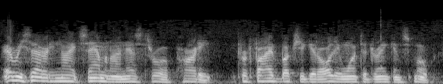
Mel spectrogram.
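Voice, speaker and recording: An actor playing a troubled, hesitant high school boy who cooperates as a witness in a 1950s radio drama. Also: quick pace, close to an everyday voice. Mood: forthcoming. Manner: hesitant, slangy. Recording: muffled vintage radio recording.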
